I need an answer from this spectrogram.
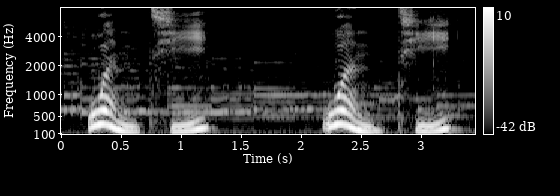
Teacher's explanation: So that's W-E-N, fourth tone, and T-I, second tone, right?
